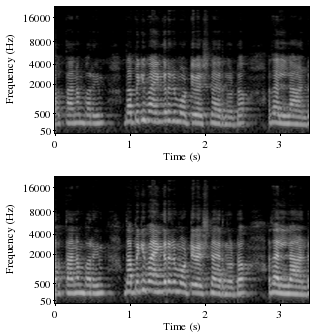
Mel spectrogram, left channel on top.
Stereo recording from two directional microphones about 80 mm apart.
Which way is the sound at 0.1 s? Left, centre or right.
Left.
